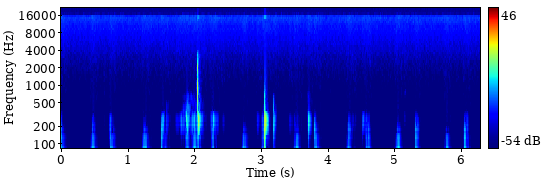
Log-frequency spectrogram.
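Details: Resting heartbeat recorded while the person was falling asleep: steady soft thumps around 60 beats a minute, with a couple of louder knocks from movement.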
